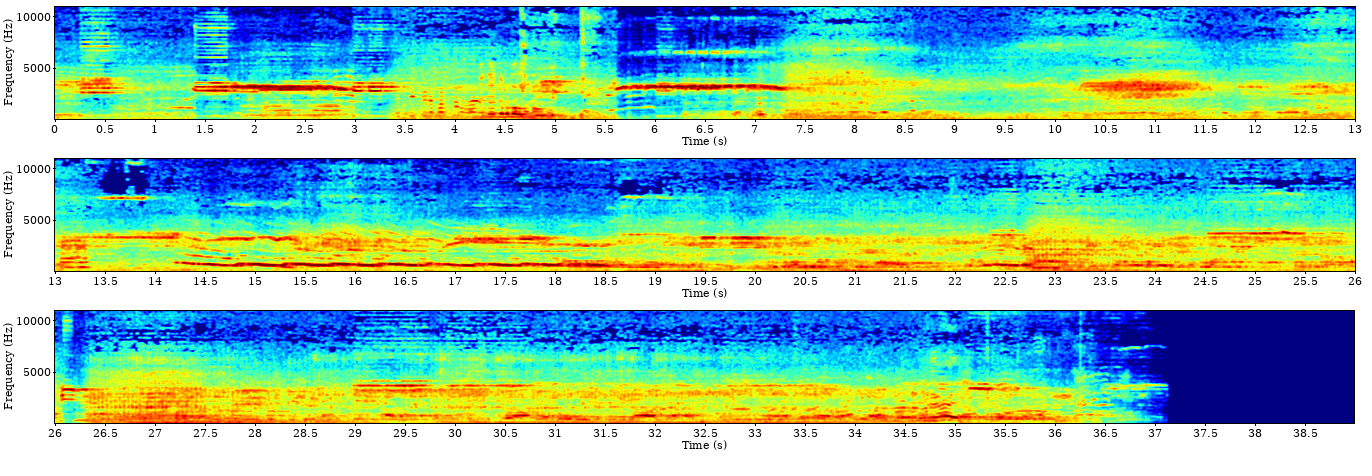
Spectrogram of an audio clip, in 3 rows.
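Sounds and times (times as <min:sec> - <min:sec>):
traffic noise: 0:00.0 - 0:37.1
indistinct voices talking: 0:14.2 - 0:37.1.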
